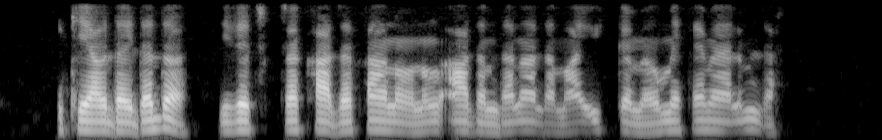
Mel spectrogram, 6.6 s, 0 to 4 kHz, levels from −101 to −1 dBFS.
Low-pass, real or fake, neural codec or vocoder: 3.6 kHz; real; none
